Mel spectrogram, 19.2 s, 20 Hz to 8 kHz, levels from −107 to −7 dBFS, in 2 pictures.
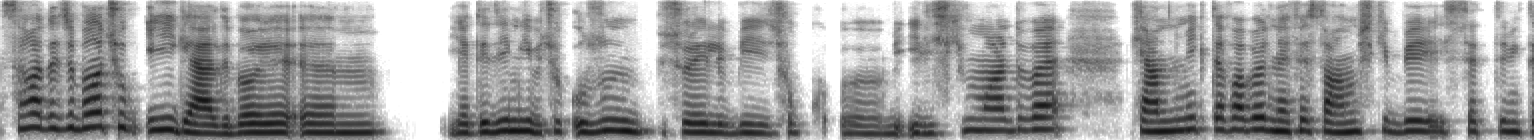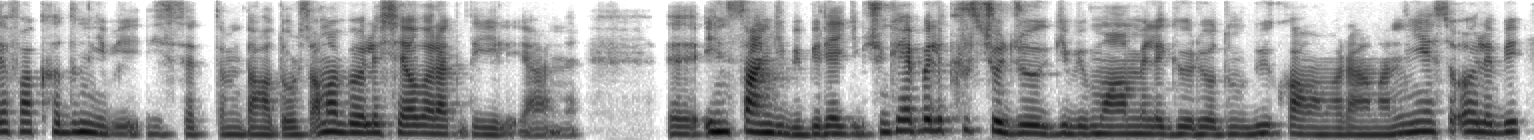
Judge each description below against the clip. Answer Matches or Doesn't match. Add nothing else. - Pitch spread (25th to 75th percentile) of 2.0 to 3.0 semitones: Doesn't match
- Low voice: Doesn't match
